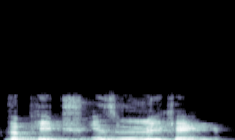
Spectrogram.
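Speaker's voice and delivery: loud, slow high alarm; grasshopper shouting. A narrator's reading. Old grasshopper to travellers, loud alarmed shout. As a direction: cry out the leak in alarm. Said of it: "shouted the old green grasshopper".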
